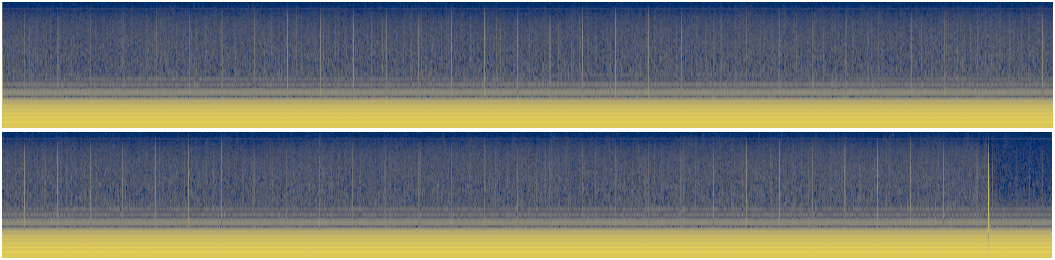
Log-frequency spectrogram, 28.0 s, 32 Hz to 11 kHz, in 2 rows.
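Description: Steady hiss and low hum from the transfer of a silent 16 mm film, with no recorded sound, and faint ticks at an even pace throughout. A single sharper click comes about a second before the end, after which the hiss turns duller.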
